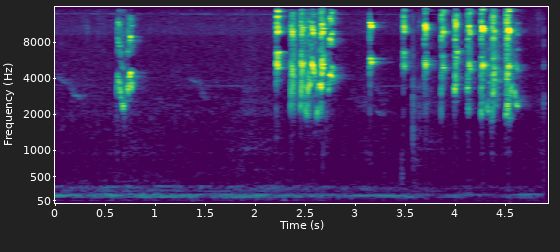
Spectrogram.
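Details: Pet lovebirds, green, yellow and lutino, in the morning: a few isolated shrill chirps, then a lively stretch of rapid, sharp, high chirps repeated several times a second, with a loud low hum throughout.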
